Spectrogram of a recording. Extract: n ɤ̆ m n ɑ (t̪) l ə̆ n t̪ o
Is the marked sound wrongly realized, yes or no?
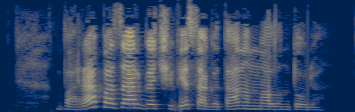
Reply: yes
